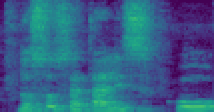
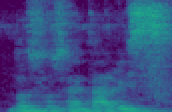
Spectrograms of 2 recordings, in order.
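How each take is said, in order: First: दो सौ सैंतालीस said louder and higher, weight on सौ; teacher's raised emphatic repeat. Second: Number read softly to the board; quiet, offhand read of the number; quiet first reading. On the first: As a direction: announce दो सौ सैंतालीस to the class with a firm fall. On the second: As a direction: softly say दो सौ सैंतालीस as if writing it down. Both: Shown as a demonstration. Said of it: "जैसे".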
